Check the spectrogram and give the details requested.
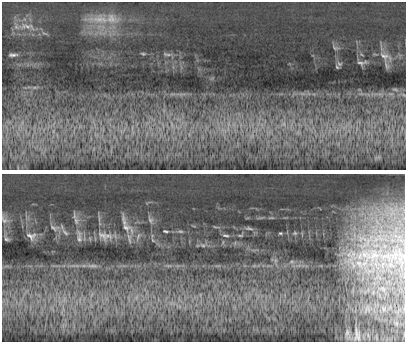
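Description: Steady outdoor background noise with a small bird singing a run of short, quick chirps in the middle. About ten seconds in, a much louder low rumbling noise comes in suddenly.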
